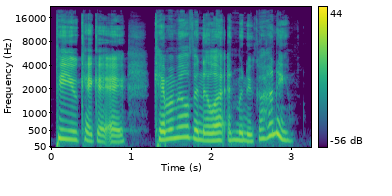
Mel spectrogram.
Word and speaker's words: Pukka: Do you know how to say this brand? Puka? No. Pucka? I don't know. Pukka.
